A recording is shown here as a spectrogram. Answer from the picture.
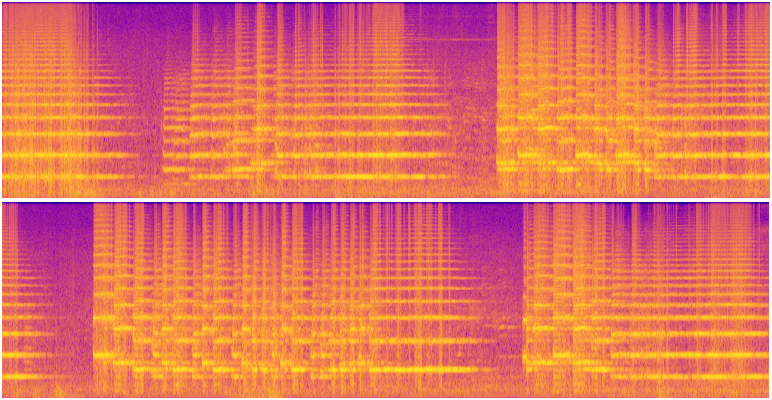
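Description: Several military bugles sounding a ceremonial call together. It is played in phrases of long held notes, broken by brief pauses every six to eight seconds.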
